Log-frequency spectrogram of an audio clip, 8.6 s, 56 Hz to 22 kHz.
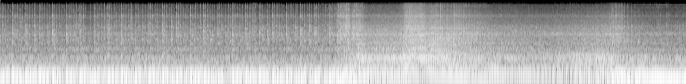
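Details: Ford 302 Windsor V8 on an engine test stand, running after 12 years unstarted: a smooth, steady idle, then a clean quick rev that settles back without misses or knocks. No smoke and good oil pressure; the temperature reads high, suspected wrong sender.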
